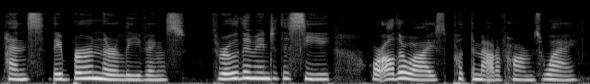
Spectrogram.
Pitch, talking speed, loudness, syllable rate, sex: 235 Hz, 185 wpm, -16 LUFS, 4.8 syllables/s, female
